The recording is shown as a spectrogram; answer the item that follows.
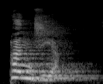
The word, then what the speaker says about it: Pangaea: supercontinent was known as Pangaea how you will pronounce it Pangaea it slowly began to break apart into seven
